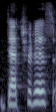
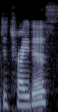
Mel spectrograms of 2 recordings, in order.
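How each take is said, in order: First: The middle vowel is a short I sound. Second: The middle vowel is a long I sound.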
